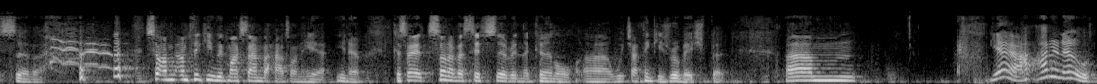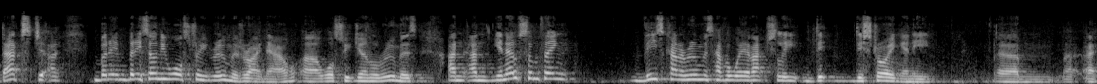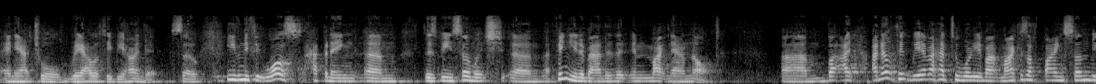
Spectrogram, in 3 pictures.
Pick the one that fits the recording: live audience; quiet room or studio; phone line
live audience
